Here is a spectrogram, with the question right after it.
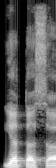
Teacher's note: یہ مد متصل ہے، اس کو 5 الف کے برابر کھینچ کے پڑھیں گے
